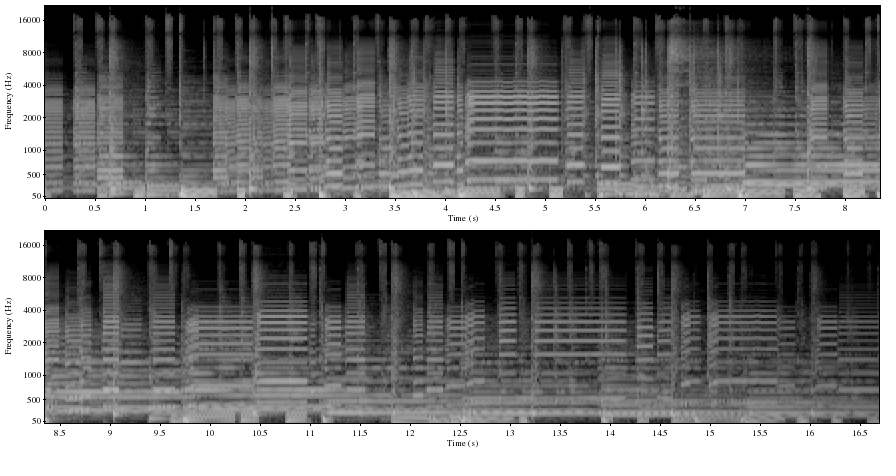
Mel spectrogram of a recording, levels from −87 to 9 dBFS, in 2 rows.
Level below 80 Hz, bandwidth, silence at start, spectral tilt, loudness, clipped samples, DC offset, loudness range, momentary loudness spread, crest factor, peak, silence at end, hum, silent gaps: -30 dBFS; 18 kHz; 0 s; -5 dB/octave; -23 LUFS; under 0.1%; under 0.1%; 7 LU; 9 LU; 18 dB; -4 dBFS; 0 s; none; none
